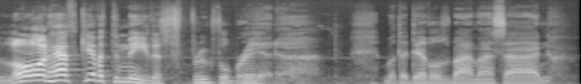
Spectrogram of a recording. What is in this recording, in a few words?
Preacher Win; blackjack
